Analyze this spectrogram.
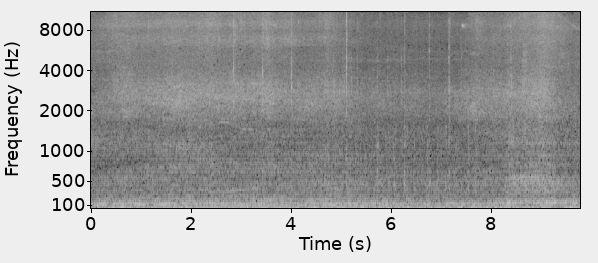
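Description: Steady low rumble of a car's engine and road noise, heard from inside the cabin while driving in traffic.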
